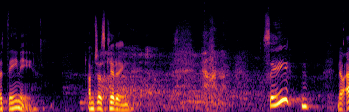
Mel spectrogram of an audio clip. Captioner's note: audience laughing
